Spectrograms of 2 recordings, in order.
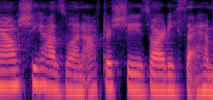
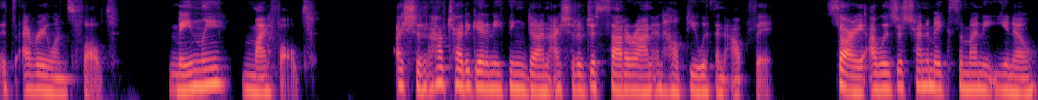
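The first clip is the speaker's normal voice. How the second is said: ordinary talk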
